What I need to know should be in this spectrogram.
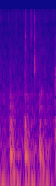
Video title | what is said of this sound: Hide Glue & Hammer Veneering with Jim Russell | you're listening for hollow sounds a hollow sound would indicate that there is a bubble underneath there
